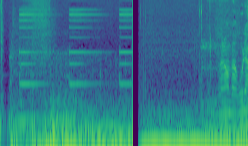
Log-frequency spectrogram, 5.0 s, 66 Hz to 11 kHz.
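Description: A Porsche Cayenne 955 V8S restarting after a battery replacement, with a steady loud engine rumble, chiming warning tones and a brief cut before the engine sound returns. Speech is mixed in.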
